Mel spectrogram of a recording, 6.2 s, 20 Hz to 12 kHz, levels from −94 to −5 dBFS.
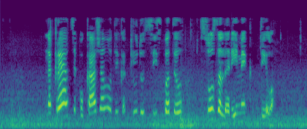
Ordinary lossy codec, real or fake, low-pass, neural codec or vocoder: AAC, 64 kbps; real; 7.2 kHz; none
